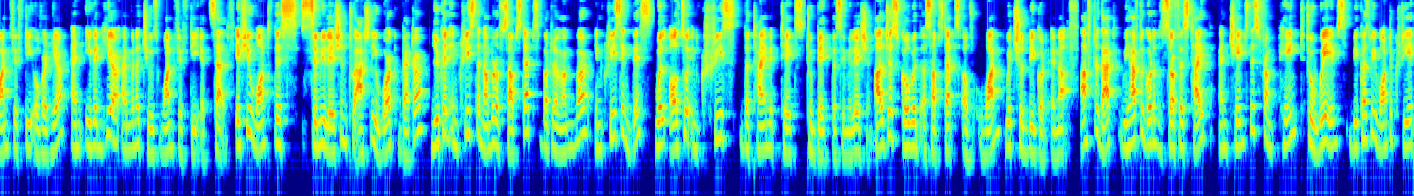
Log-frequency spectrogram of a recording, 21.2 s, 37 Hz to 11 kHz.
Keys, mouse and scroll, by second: 2.2-3.5 drag, 13.1 click, 16.1-17.0 scroll down 1, 19.0-21.2 drag.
